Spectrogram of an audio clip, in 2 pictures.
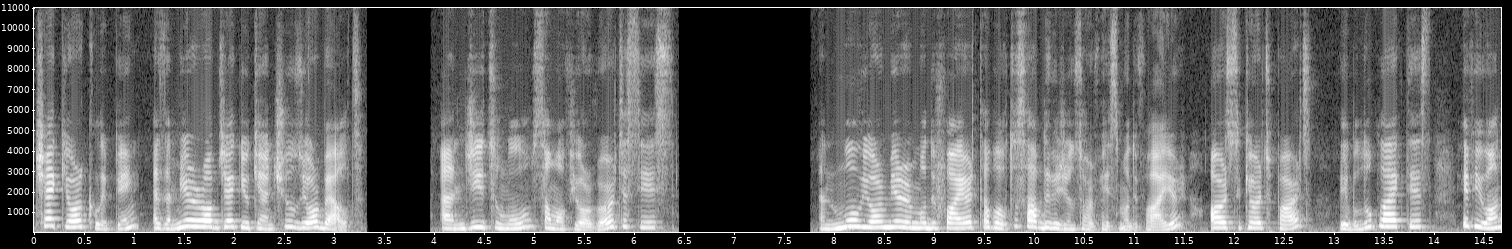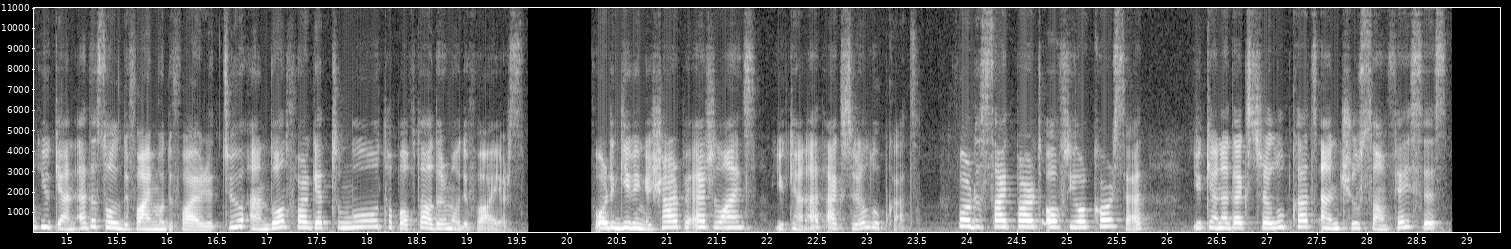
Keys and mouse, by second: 0.6 middle click, 1.1 middle click, 1.5 Tab, 1.6 middle click, 2.7 ctrl+KP_1, 2.7 e, 4.4 click, 5.1 g, 5.3 x, 6.6-7.7 typing, 6.9 shift+middle click, 7.4 shift+middle click, 7.5 ctrl+z, 7.5 Tab, 8.5 middle click, 10.6 middle click, 11.4 middle click, 12.1 middle click, 12.9 Tab, 13.1 Tab, 13.3 middle click, 13.5 g, 13.7 z, 14.1 click, 14.3 Tab, 14.3 middle click, 14.7 click, 15.1 middle click, 15.5 middle click, 16.1 ctrl+s, 16.7-17.9 drag, 19.0 click, 20.3 middle click, 20.8 middle click, 21.3 middle click, 21.5 middle click, 21.9 Tab, 21.9 ctrl+r, 22.5 click, 22.6 Tab, 22.9 middle click, 23.3 middle click, 23.6 middle click, 24.3 Tab, 24.6 middle click, 24.9 Tab, 24.9 middle click, 25.3 middle click, 25.7 ctrl+r, 26.9 g, 27.0 g, 27.6 click, 28.3 g, 28.4 g, 28.6 middle click, 29.0 shift+middle click.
